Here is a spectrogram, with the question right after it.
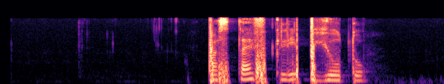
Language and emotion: Russian, neutral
